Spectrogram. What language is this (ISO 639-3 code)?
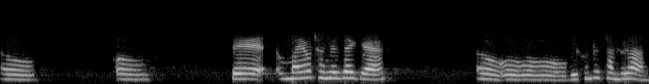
brx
